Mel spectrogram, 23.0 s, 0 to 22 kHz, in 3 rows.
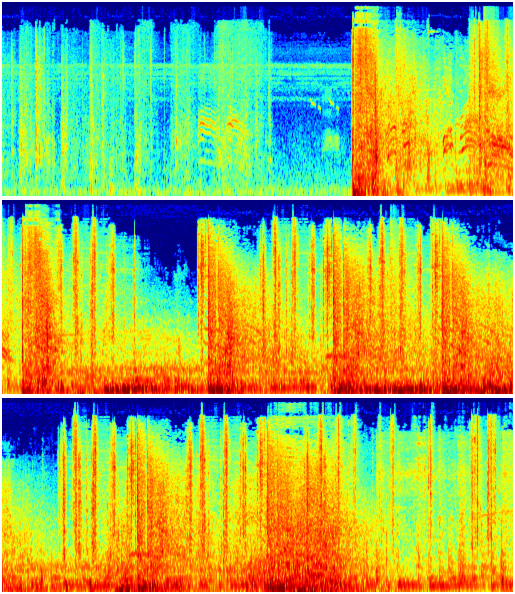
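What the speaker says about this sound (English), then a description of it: "Let's just start shooting." Gunfire in Red Dead Redemption 2 erupts after a quiet stretch, with repeated loud sharp shots and bursts of cracks continuing over a rumbling background.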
